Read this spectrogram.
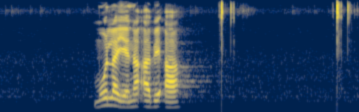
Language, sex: Northern Sotho, male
